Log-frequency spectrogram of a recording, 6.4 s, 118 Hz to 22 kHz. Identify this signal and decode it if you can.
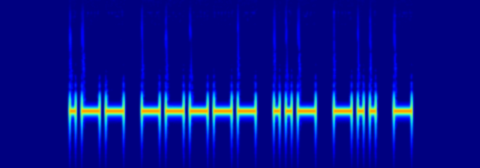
Morse code, heard as a keyed tone, about 18 wpm, 700 Hz. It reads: W0UDT
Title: Speed Racing - USA 1x3 Call Signs 15wpm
